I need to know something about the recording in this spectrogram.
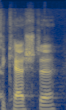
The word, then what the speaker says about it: Takeshita: They say Takeshita, right? I'm pretty sure he says Takeshita, Yeah. Okay. but it looks like Takeshita, but Yeah.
